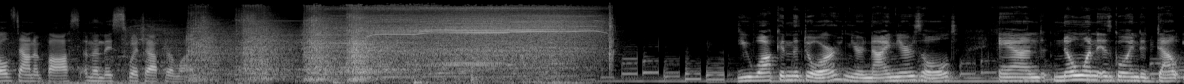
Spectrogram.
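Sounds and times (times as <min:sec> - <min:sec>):
speech: 0:00.0 - 0:02.3, 0:07.4 - 0:11.8
power drill whirring into material: 0:01.9 - 0:06.2.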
